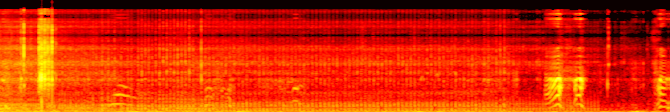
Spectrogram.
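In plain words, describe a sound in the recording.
A quad bike engine drones steadily up close.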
